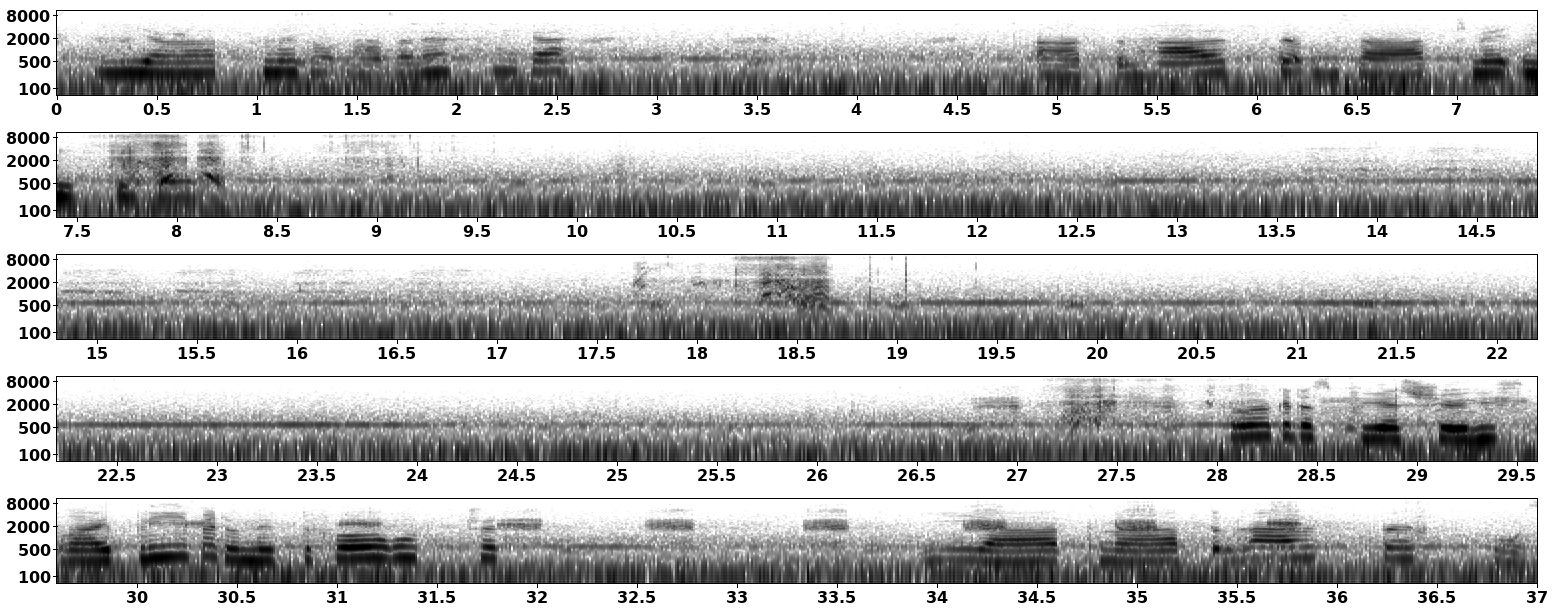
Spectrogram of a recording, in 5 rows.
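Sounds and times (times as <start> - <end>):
faint steady hum: 0.0 - 37.0
faint bird calls: 13.4 - 19.2, 26.7 - 35.2.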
